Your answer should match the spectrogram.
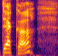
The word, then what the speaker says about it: DeCA: The Defense Commissary Agency, or it's abbreviated D, small e, capital C, capital A, I'm going to pronounce it DECA,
